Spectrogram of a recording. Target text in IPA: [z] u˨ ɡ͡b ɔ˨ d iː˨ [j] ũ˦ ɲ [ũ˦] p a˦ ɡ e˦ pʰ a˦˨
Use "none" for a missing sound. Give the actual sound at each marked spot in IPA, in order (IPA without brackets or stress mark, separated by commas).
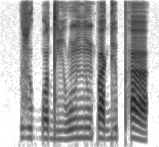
z, w, ũ˦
